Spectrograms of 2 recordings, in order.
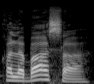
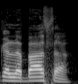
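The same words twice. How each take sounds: First: The s sound is a clear s. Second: The s sound is lisped like th.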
